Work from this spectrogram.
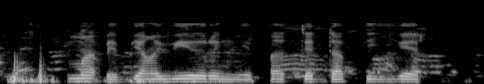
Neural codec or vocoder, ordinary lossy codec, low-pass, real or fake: none; Opus, 64 kbps; 7.2 kHz; real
